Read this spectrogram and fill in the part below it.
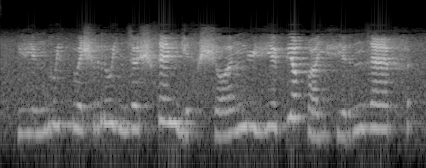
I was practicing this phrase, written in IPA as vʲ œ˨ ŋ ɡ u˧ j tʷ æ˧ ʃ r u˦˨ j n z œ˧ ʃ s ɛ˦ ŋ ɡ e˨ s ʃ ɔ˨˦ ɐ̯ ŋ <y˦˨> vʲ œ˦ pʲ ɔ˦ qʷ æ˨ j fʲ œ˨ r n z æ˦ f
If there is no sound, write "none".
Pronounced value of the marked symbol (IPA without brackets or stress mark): y˦˨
